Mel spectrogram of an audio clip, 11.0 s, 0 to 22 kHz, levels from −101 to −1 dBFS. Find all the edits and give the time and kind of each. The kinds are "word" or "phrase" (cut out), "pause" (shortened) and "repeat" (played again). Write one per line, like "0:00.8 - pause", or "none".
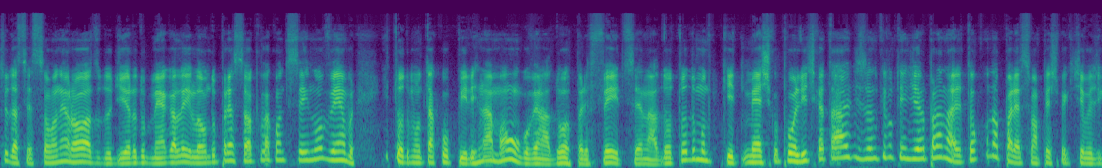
0:07.1 - word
